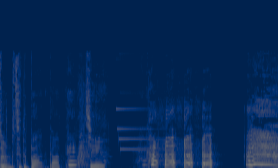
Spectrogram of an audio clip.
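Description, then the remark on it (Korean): A voice imitates a sneeze for a radio sound quiz, ending in a sharp, breathy burst, amid bursts of vocal sounds and a bright bell-like ding partway through. “재채기 소리죠, 재채기 소리.”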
